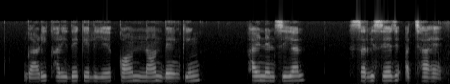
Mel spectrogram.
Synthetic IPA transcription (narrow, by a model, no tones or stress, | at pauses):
ɡaːɽikʰɐɾiːd̪ekeliekɔːnːaːnbɛ̃ːŋkɪ̃ŋɡ | pʰaːɪnɛ̃ːnsijəl | səɾwɪsed͡ʒə̰tːʃʰaɦɛː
